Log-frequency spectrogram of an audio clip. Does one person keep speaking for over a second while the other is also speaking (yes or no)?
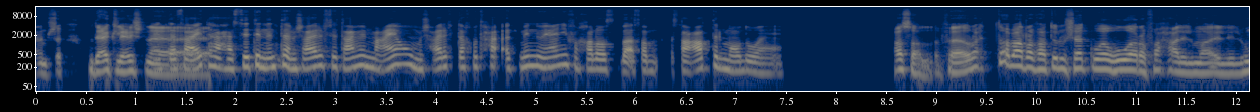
no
